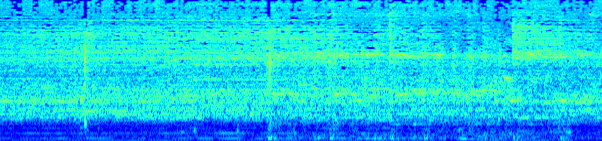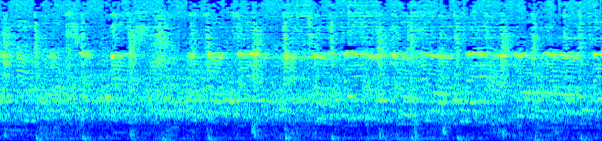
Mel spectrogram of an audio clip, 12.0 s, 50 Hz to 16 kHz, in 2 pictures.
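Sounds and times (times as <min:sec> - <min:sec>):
concert music through television: 0:00.0 - 0:12.0.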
